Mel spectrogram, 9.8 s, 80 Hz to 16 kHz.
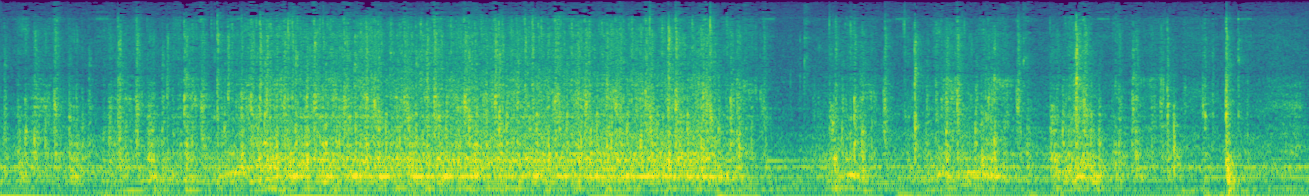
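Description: A sewing machine stitches facing onto an 1860s-style corset, running in steady continuous bursts with brief pauses between runs, close and clear with no talking.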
